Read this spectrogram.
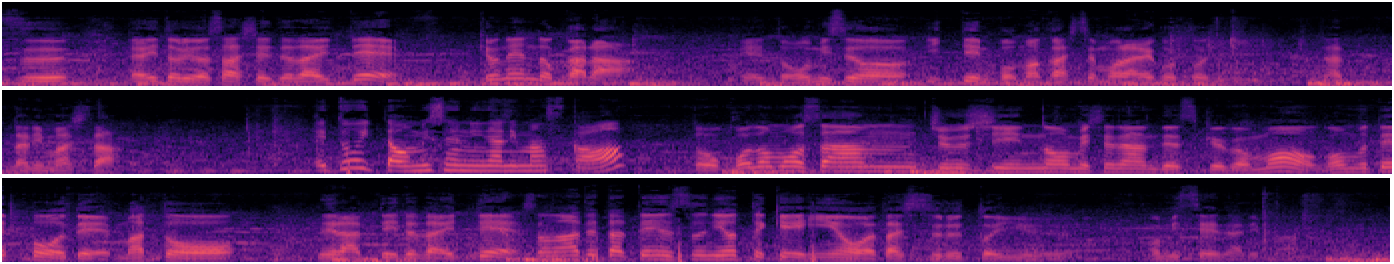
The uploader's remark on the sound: Through the Summer Festival at Shin-Omiya Shopping District!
